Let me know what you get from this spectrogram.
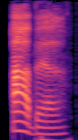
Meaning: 1. Abel (the son of Adam and Eve who was killed by his brother Cain) 2. a male given name, equivalent to English Abel 3. a surname
- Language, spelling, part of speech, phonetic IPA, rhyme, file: Hungarian, Ábel, proper noun, [ˈaːbɛl], -ɛl, Hu-Ábel.ogg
